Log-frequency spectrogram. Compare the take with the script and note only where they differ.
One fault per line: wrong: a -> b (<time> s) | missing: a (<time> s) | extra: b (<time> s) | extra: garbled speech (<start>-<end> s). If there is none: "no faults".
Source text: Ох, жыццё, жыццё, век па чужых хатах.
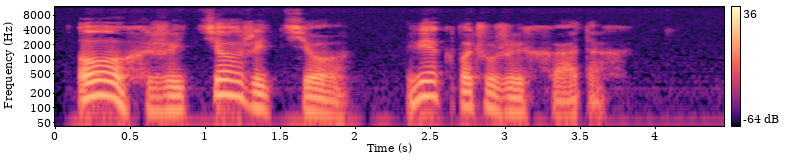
no faults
